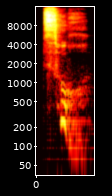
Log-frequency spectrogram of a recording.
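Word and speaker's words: Zuch: So here we have the letter Z, which has in Luxembourgish the ts sound. Ts. Zug. And we have the pair consonants C and H, which are pronounced here as in the verb machen. So you have the ch sound. So this is Zug.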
